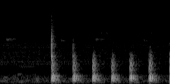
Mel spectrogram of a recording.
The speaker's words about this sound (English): Here we go. Old man's house, knock on the door.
